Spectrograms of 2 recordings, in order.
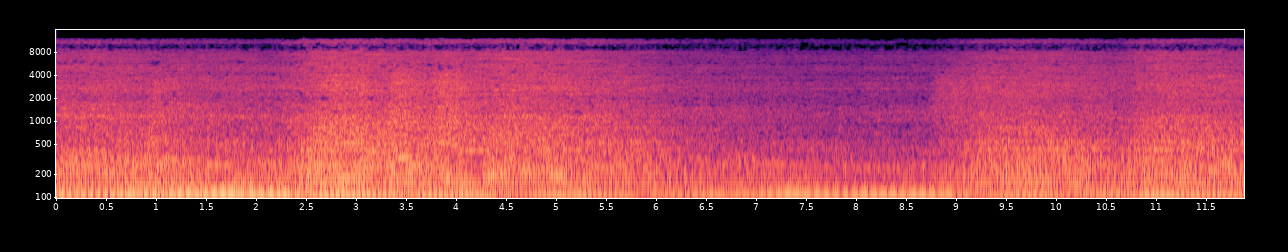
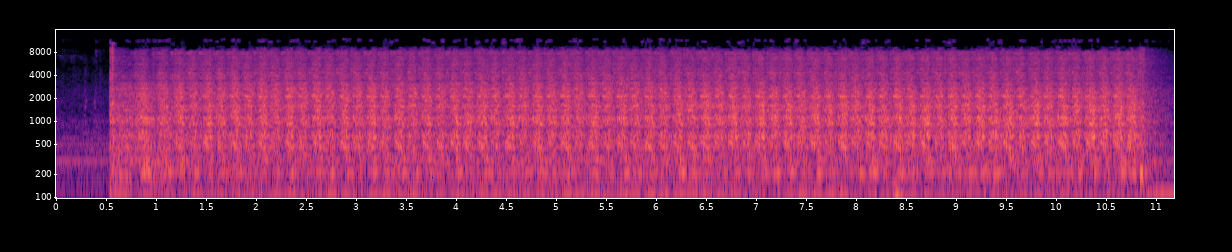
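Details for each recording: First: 1998 Citroën Saxo limited edition, long laid up and non-starting, now running after a battery change with no smoke: a steady, even low engine hum through light revving, no knocks or ticks. It drives, the gearbox feels good and the engine sounds sweet. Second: 1998 Citroën Saxo limited edition, long unused, cranking at an even three-and-a-half beats a second for ten seconds without catching. Cranks but won't start; owner suspects a bad battery connection or a weak battery.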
